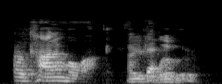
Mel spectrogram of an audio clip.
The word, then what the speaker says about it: Oconomowoc: Oconomowoc. Oconomowoc. I used to live there. I know you did. Huh. Yeah. But it's pronounced Oconomowoc.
